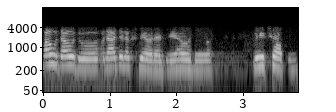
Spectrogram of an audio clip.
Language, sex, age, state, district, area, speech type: Kannada, female, 18-30, Karnataka, Chitradurga, rural, conversation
